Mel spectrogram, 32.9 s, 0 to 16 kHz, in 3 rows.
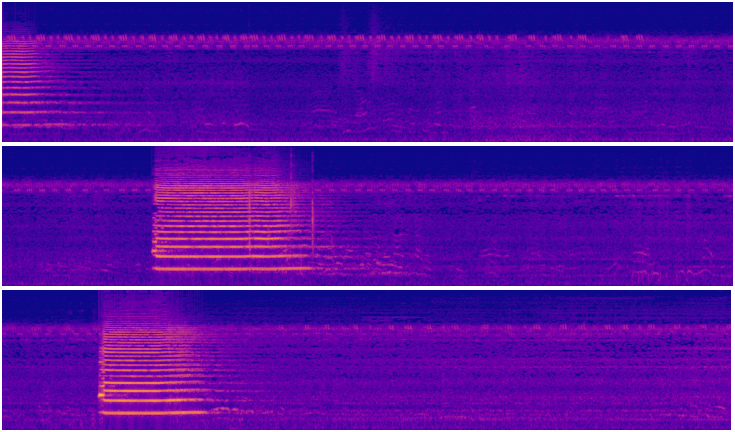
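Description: Vande Bharat Express train horn sounding three single-pitched blasts: a brief one right at the start, then two longer blasts of about two seconds each, about 13 and 23 seconds in, as the train approaches. A steady high-pitched chirring of insects runs underneath throughout.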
